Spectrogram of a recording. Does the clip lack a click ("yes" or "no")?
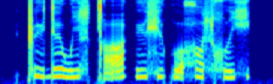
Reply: no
